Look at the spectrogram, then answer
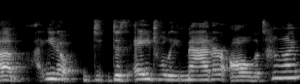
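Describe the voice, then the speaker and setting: An ordinary speaking voice from a woman with lively intonation at a moderate pace. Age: 50s. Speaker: politician, council member. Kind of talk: political debate. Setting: video call.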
